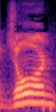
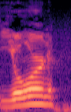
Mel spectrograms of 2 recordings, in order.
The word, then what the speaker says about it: Jorn: We now have Lord Shank tempting fate with his satellite team Union Racing led by Jorn, just Jorn. Actually technically it's pronounced Yorn, but in Lord Shank's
